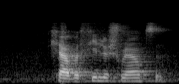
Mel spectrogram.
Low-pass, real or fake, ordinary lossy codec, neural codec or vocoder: 7.2 kHz; fake; none; codec, 16 kHz in and 24 kHz out, 1 kbps, XY-Tokenizer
